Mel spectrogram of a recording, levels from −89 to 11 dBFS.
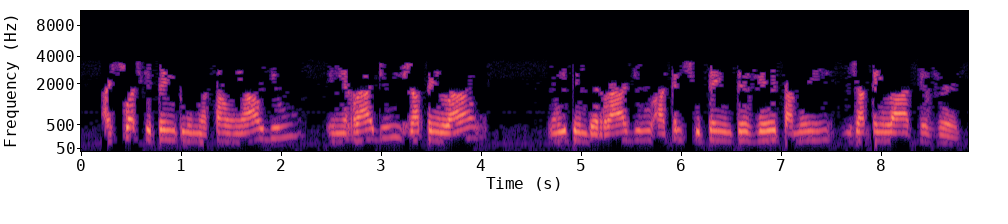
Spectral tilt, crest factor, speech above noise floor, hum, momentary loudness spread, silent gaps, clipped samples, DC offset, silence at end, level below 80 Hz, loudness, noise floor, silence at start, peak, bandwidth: -10 dB/octave; 16 dB; 45 dB; none; 10 LU; none; under 0.1%; under 0.1%; 0.1 s; -78 dBFS; -22 LUFS; -66 dBFS; 0.2 s; -6 dBFS; 3.6 kHz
